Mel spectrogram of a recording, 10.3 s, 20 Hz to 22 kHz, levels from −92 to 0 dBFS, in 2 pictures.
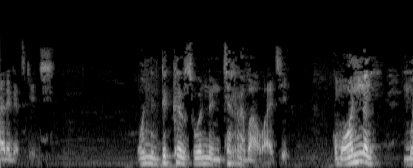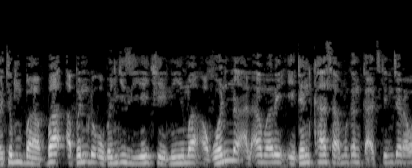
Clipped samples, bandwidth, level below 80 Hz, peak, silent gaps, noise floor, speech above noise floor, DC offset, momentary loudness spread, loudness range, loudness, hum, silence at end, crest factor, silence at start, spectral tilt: under 0.1%; 7.2 kHz; -68 dBFS; -8 dBFS; none; -64 dBFS; 37 dB; under 0.1%; 15 LU; 6 LU; -28 LUFS; none; 0 s; 20 dB; 0 s; -6 dB/octave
